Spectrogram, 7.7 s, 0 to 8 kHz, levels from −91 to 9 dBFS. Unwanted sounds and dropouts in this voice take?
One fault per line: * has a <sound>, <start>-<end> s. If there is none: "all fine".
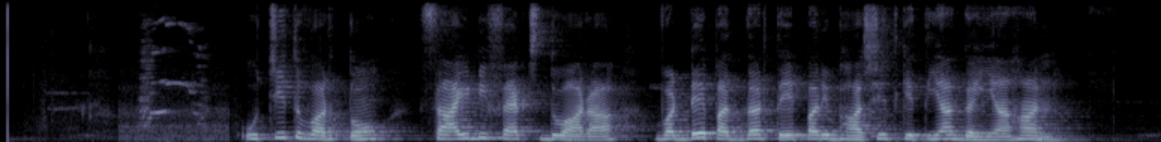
* has a squeak, 0.9-1.4 s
